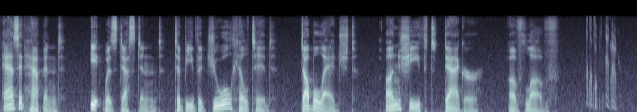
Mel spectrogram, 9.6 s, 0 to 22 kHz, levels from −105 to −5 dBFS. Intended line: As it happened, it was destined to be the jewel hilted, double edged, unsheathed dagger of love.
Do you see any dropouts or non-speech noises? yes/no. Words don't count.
yes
